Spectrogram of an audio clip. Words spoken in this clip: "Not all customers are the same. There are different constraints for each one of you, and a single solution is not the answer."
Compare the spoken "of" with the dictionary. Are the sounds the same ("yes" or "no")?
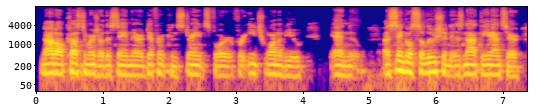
yes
